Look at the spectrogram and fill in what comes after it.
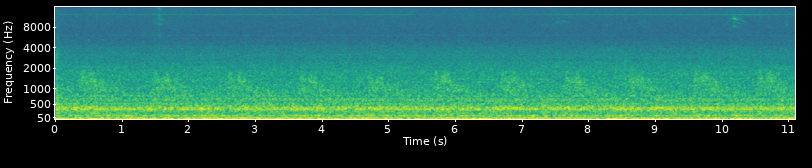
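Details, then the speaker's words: Transcranial Doppler bubble test for PFO after saline injection, fist pumping and Valsalva (bear down): steady whooshing flow pulsing with each heartbeat, no bubble chirps; negative, no bubbles reached the brain at 30 seconds. "This was a negative uh PFO test because we did not see any bubbles uh arriving to the brain at 30 seconds."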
